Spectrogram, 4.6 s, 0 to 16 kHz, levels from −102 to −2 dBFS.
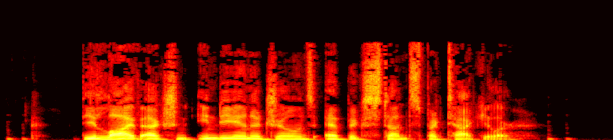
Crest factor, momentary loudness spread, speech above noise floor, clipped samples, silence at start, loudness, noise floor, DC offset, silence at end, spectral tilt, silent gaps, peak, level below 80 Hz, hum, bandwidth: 20 dB; 11 LU; 34 dB; under 0.1%; 0.05 s; -23 LUFS; -56 dBFS; under 0.1%; 0.45 s; -5.5 dB/octave; none; -4 dBFS; -50 dBFS; none; 11.5 kHz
